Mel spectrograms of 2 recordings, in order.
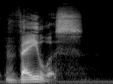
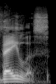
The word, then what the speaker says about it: Velus: Apparently, it's Velus. – Velus? – Velus, according to the pronunciation guy.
